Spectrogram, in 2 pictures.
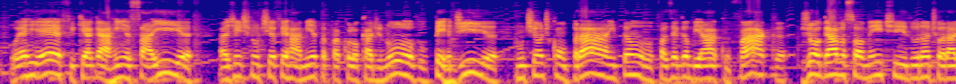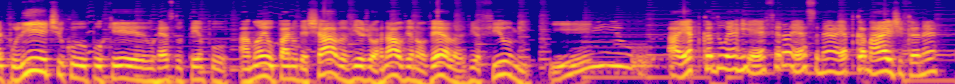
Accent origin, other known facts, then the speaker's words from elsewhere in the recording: Brazil; Ué, sou brasileiro, sempre especializado em gambiarra.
